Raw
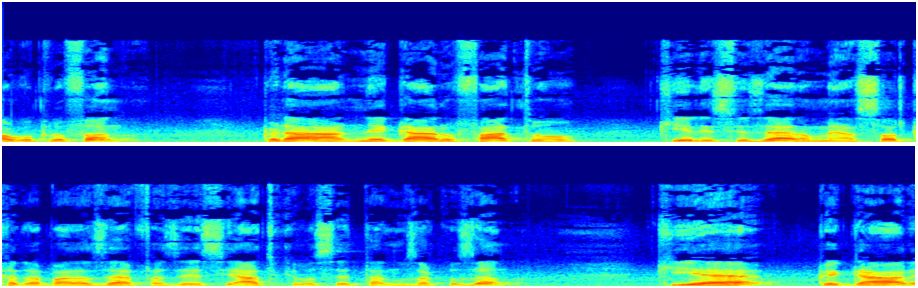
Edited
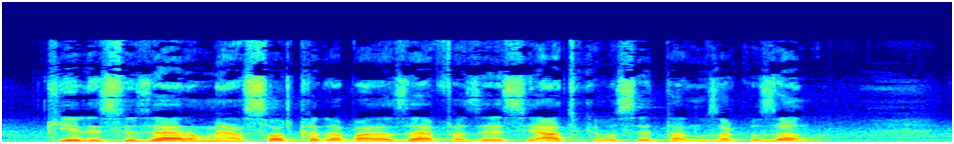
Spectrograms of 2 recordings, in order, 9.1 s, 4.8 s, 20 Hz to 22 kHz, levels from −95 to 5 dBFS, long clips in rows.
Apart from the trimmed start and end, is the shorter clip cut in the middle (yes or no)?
no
